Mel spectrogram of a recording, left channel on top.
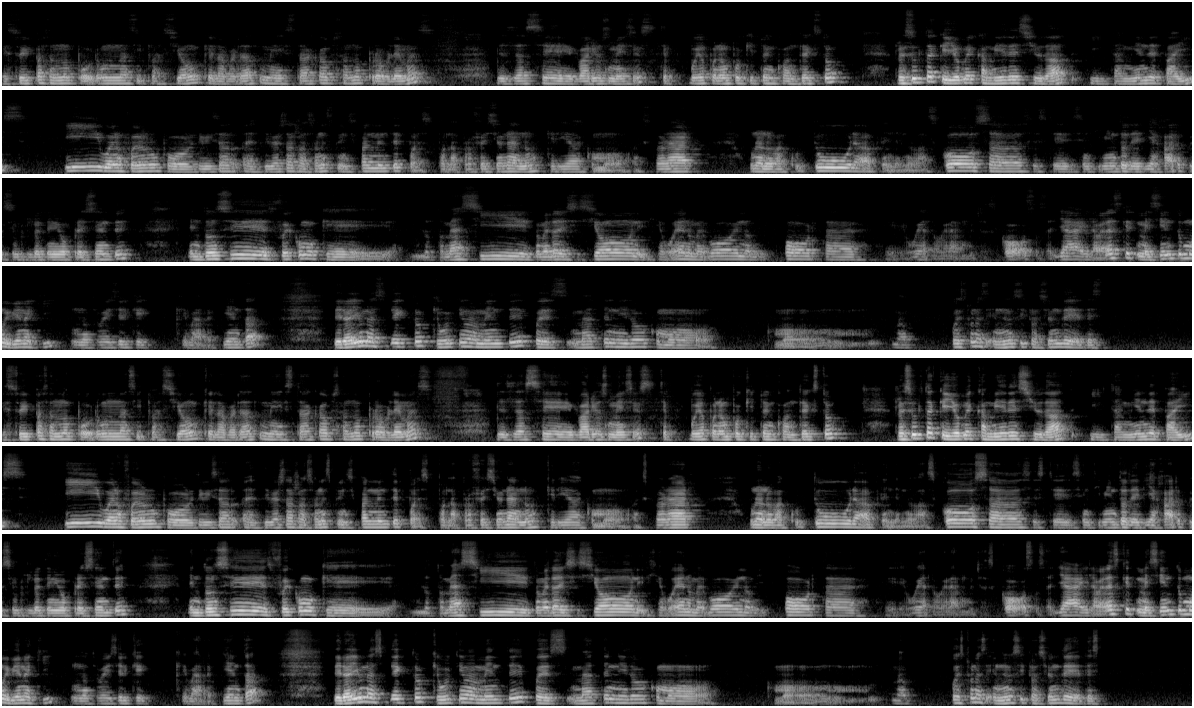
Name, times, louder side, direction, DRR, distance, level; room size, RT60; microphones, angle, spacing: voice 1, 0.0-12.1 12.5-18.9 19.4-33.5 33.8-37.1 37.5-42.8 43.4-44.3 44.6-44.8 45.2-46.7, right 1 dB, 85° right, 1.4 m, -22 dB
7.1 x 5.8 x 2.7 m
head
